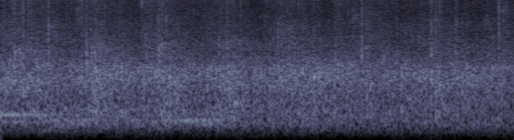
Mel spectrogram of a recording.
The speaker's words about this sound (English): Can I hear amen this morning, church? Can we clap for the Word of the Lord? Come on. Clap for the Word this morning. Come on. You can do that.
